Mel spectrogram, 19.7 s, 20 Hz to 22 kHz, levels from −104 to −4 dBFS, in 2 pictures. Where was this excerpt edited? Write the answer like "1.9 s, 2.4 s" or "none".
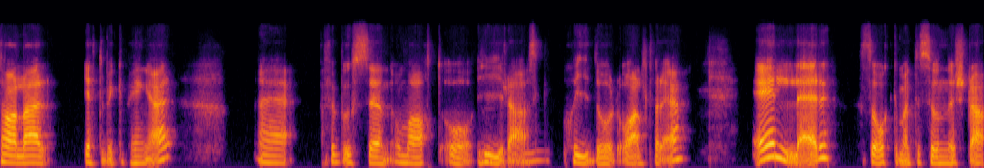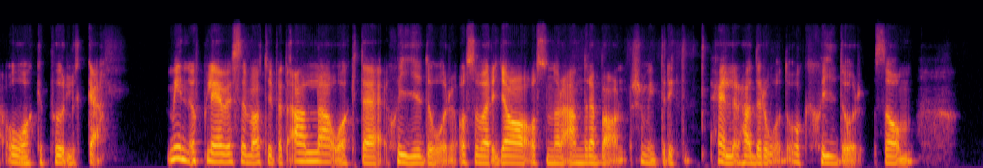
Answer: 11.4 s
